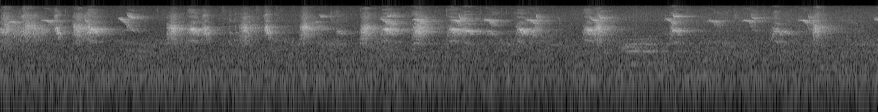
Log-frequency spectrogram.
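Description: Indian silverbills give a steady stream of short, high, thin chirps, several a second, with a few slightly lower notes mixed in.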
